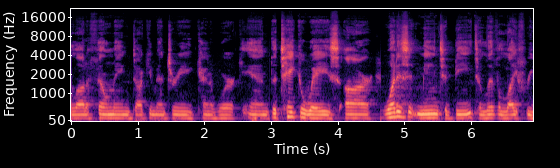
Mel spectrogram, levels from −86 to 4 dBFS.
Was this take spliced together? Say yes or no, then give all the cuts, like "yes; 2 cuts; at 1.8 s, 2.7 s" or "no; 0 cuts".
yes; 2 cuts; at 2.9 s, 4.6 s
